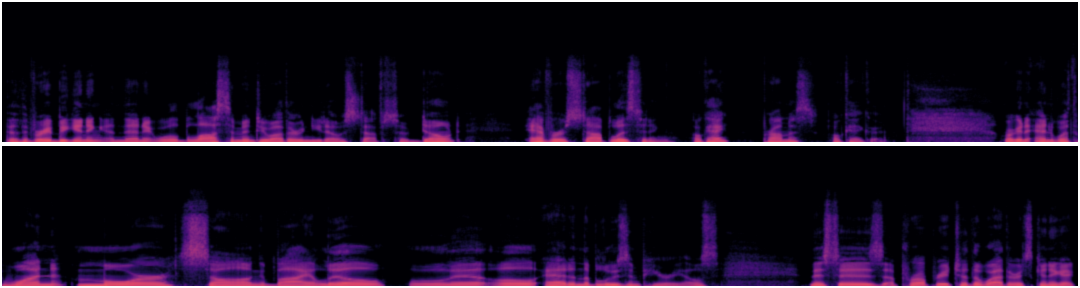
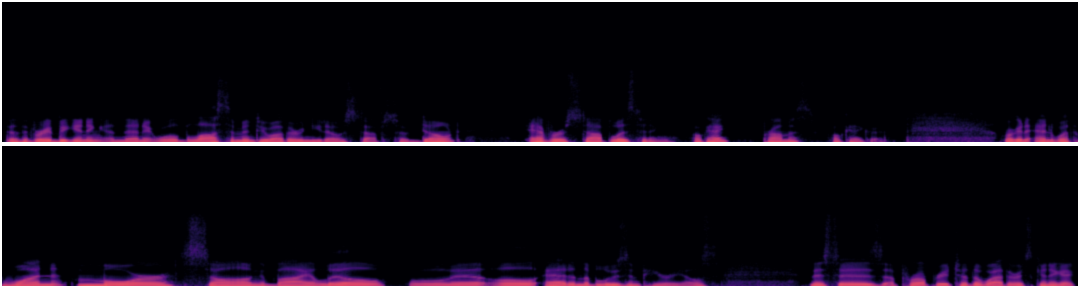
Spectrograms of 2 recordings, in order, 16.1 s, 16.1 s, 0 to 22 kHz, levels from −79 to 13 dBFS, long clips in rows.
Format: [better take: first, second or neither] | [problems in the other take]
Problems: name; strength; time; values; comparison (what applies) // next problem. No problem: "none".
first | muffled; very; fading above 2 kHz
